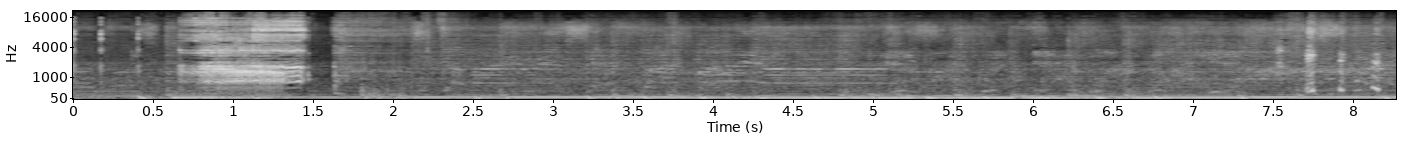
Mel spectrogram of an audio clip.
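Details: Woman burping in a pre-gym burp challenge before a leg-day session: a loud, long belch over steady background music.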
